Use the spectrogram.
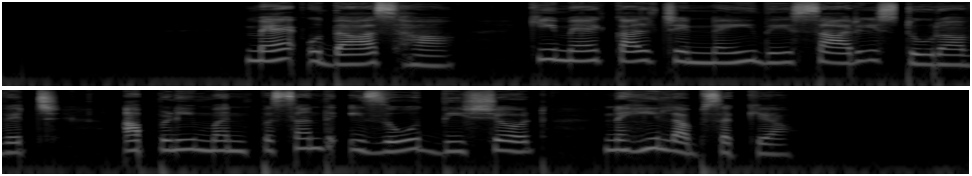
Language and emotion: Punjabi, sad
